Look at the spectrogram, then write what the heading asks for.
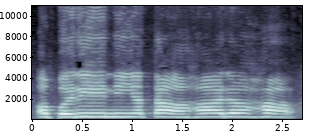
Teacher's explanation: आता जो विसर्ग आहे त्याचा उच्चार अर्धा करायचा कारण पुढे प आहे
